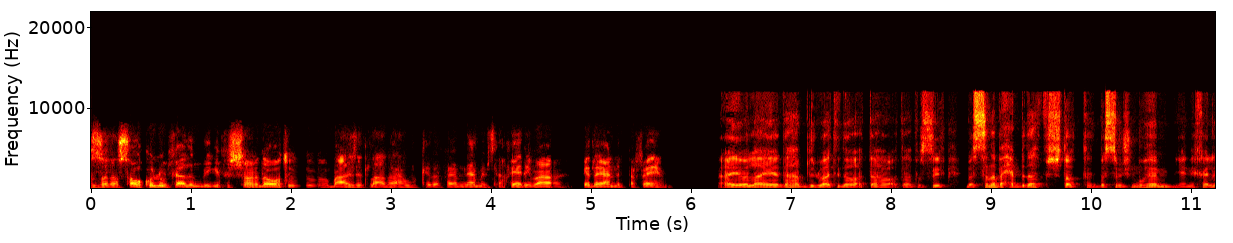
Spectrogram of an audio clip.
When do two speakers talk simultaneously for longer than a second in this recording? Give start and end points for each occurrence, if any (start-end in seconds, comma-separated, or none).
none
